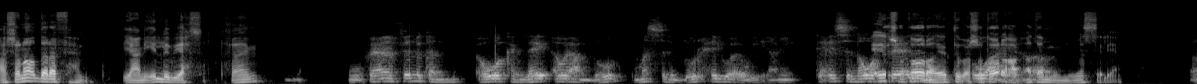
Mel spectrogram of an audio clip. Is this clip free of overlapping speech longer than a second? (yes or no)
no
